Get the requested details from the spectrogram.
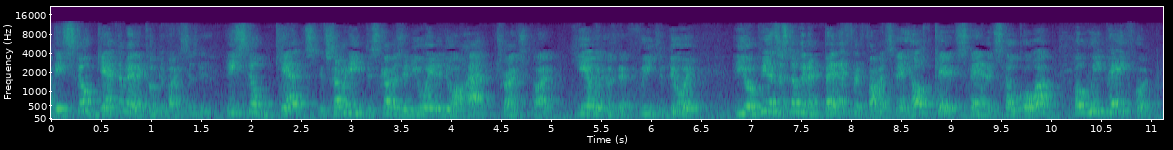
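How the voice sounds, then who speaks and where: His voice sits high and a bit bright: a middle-aged guest speaker from Israel, insistent and restless, answering audience questions. The impassioned Q&A is emphatic and argumentative with frequent restarts, recorded from a distance in an echoey, noisy university lecture hall.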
